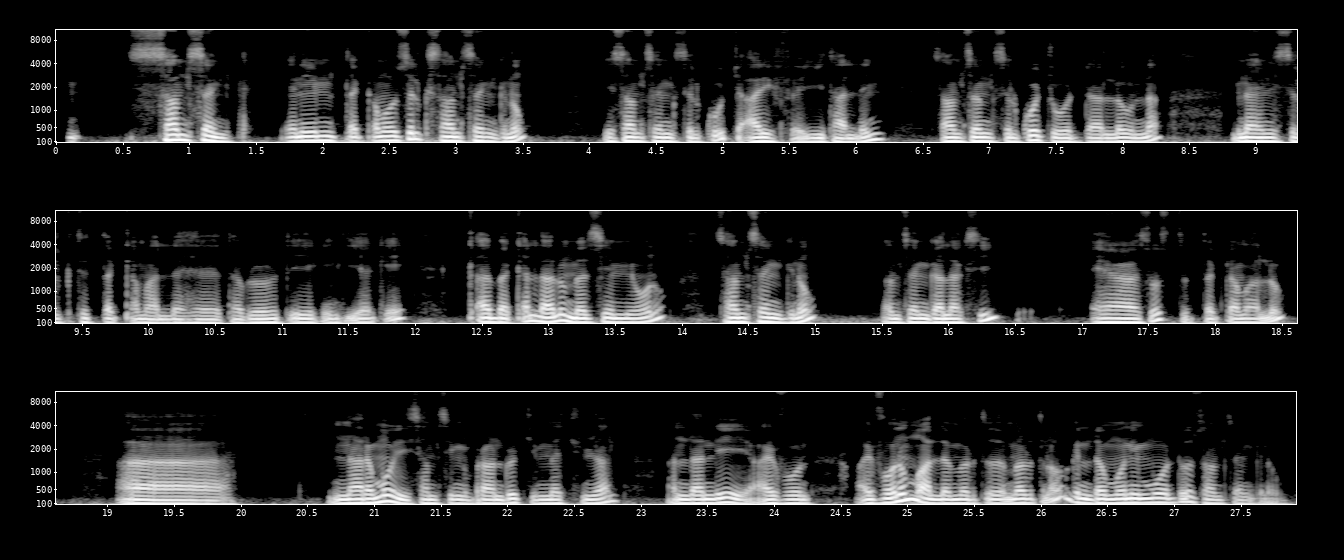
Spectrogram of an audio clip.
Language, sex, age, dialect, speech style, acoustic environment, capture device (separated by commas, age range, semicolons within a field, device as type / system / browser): Amharic, male, 18-24, Ethiopia - Tigray, relaxed, traffic, mobile / Linux / Chrome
